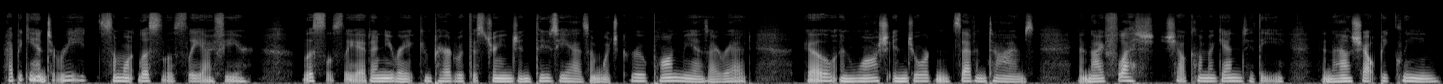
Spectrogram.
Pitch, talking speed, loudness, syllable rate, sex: 145 Hz, 180 wpm, -22 LUFS, 5.0 syllables/s, female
